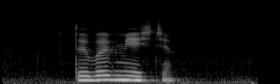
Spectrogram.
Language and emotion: Russian, neutral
